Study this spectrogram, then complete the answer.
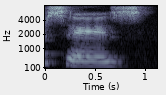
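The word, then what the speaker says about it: seize: دوز 13 تراز 13 تراز 13 تراز 16 ساز يبقىز دوسراز ساز كده فوتنا مين فوتنا 14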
